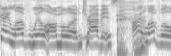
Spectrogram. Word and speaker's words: Amala: No, people got Amala's name wrong just about as much as they got your name wrong. Yeah, a lot of Amanda. Yeah. A lot of Amaya. A lot of Alama.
